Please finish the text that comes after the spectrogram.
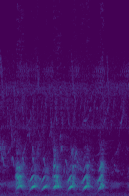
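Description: A domestic dog barks repeatedly at a leopard, six sharp, evenly spaced barks close by in a steady rhythm, with no other voices.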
